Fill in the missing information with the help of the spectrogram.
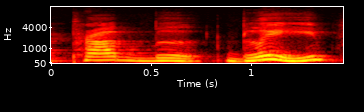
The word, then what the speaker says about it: probably: Olha ela aqui de novo, a palavra probably, a palavra de três sílabas que só soam duas. Às vezes, né? Às vezes a gente até pode ter probably, tá? Mas, frequentemente, especialmente em letra de música, quando você tem pouco tempo ali, esse probably, essa sílaba do meio, probably, que não é ba, né? Esse A não aparece. Então, é probably.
